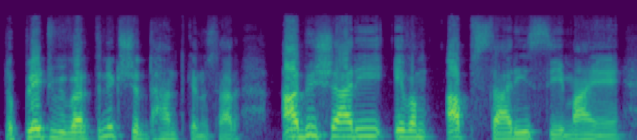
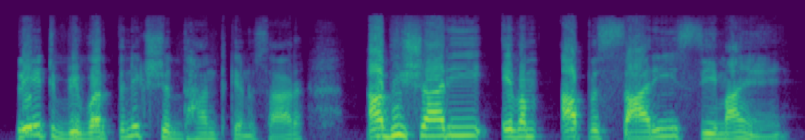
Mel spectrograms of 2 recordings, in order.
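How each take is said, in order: First: Said in the usual way. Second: Slow, loud dictation so students can write it down; every word spaced for note-taking. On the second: Shown as a demonstration. Teacher dictating to the class, slow and clear. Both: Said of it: "पीछे लिखा चुका हूं".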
